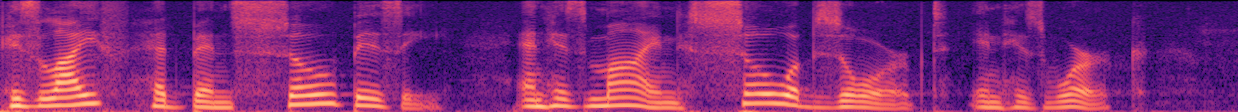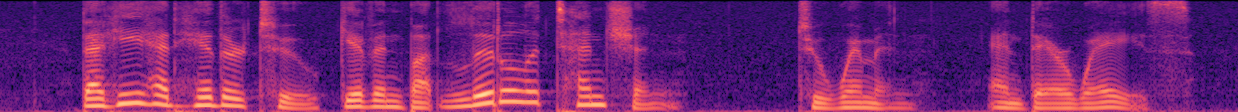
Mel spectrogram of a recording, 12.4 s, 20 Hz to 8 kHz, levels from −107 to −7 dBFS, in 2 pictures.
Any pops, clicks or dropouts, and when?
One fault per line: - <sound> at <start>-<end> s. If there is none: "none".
none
